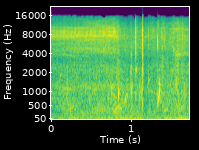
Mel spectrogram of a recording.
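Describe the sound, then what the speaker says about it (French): Strong, continuous wind gusts buffet the microphone beside a pond on grey, stormy weather, a loud roaring rush with a few brief knocks. "il y a énormément de rafales de vent"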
